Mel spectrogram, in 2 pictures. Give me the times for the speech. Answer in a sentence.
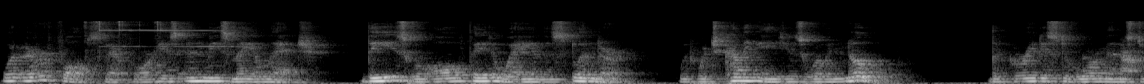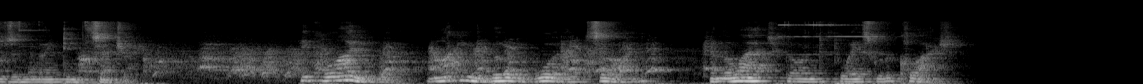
The speech can be heard from 0.0 to 13.0 s and from 14.4 to 20.9 s.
